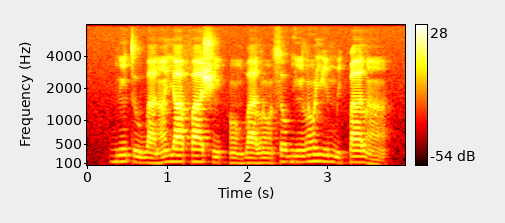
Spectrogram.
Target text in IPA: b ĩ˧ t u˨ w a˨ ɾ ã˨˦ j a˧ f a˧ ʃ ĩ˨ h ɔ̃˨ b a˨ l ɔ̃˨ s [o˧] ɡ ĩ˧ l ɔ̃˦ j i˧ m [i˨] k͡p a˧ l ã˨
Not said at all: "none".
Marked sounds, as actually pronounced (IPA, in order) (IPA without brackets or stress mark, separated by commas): o˧, i˨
